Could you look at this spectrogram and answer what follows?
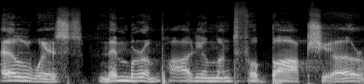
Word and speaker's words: Berkshire: And then there was John Elwes, Member of Parliament for Berkshire, which the Americans insist on pronouncing as Berkshire, because it's spelt that way.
